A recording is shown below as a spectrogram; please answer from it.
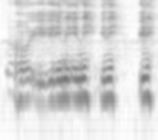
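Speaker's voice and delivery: high, stuttering fake granny; stumped stammering. Disguised wolf has no answer left, stammering. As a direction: stall and stutter for an excuse. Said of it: "serigalanya udah nggak tahu tuh mau jawab apa".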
